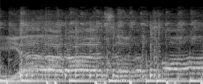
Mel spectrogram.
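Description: Hadroh sholawat performance: one amplified male voice slides up into a long, wavering held line of devotional song. Under it, rebana frame drums beat a steady, quick pattern.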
